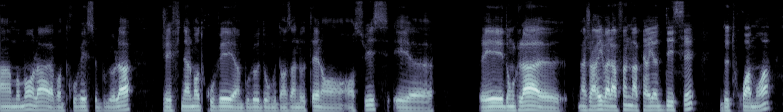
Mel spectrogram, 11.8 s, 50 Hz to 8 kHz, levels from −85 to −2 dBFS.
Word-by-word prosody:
un 100 0 -1
moment, 100 +5 -1
là, 110 0 +2
avant 90 0 -3
de - - -13
trouver 100 +1 -4
ce 100 -1 -13
boulot 95 0 -7
là. 110 +3 +5 0.4
J'ai 95 -1 -2
finalement 100 +2 -2
trouvé 100 0 +1
un 90 -1 -1
boulot 90 +1 -3
donc 90 -1 -6
dans 90 +1 -5
un 90 0 -3
hôtel 95 +2 -2
en 85 - -3
en 85 0 -6
Suisse 120 +7 -6
et 90 -1 -2
heu 80 -1 -2 0.7
et 100 +2 +6
donc 100 +1 -1
là, 110 -1 +8
heu, 90 -3 -2 0.2
ben 105 -1 -4
j'arrive 110 +2 +3
à 105 - +6
la 100 - +5
fin 100 +5 -4
de 115 - -1
ma 105 -2 +1
période 105 0 -1
d'essai 125 +7 -3 0.4
de 95 - -3
3 95 +2 0
mois 100 - -1
100 Hz, 200 wpm, -23 LUFS, 90-105 Hz, 0.7 s, là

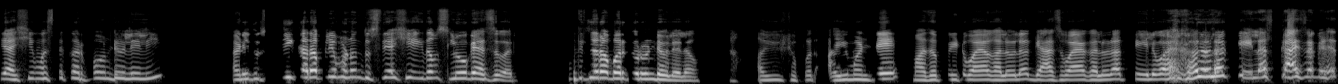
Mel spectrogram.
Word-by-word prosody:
ती 260 - -1
अशी 235 +4 -1
मस्त 270 +2 -7
करपवून 280 0 -5
ठेवलेली 270 +3 -3 0.7
आणि 230 +2 0
दुसरी 255 +7 -5
करपली 330 +2 +5
म्हणून 330 -1 -3
दुसरी 295 +2 -5
अशी 315 0 -3
एकदम 295 +1 -1
स्लो 275 +2 +1
गॅसवर 220 -9 +1 0.6
मग 250 - -6
तिचं 305 +2 +1
रबर 275 -1 +5
करून 255 -1 +2
ठेवलेलं. 185 -6 +1 0.6
आई 200 +1 -6
शपथ, 205 +2 -11 0.2
आई 200 +3 -1
म्हणते, 230 +4 +3 0.2
"माझं 205 0 -1
पीठ 220 -1 -6
वाया 215 0 +2
घालवलं, 215 +3 -1
गॅस 205 -1 -1
वाया 215 0 +1
घालवला, 215 +3 -1
तेल 235 -1 -2
वाया 240 +2 +2
घालवलं, 355 +7 +5
केलंस 320 -1 -1
काय 325 +1 +6
सगळ्याच." 325 -2 -4
255 Hz, 160 wpm, -21 LUFS, 215-295 Hz, 0.7 s, काय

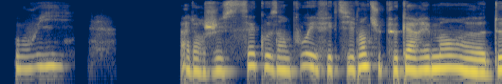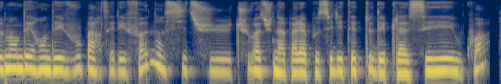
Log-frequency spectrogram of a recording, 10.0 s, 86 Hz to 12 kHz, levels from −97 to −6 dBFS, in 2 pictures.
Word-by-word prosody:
Oui. 245 +3 -6 1.1
Alors 195 -3 -4
je 185 +2 0
sais 195 +7 -5
qu'aux 235 -4 -5
impôts, 200 +5 -5
effectivement, 215 0 -1
tu 250 -3 -7
peux 200 0 -2
carrément, 215 +1 +3
heu, 180 -2 +3
demander 220 +1 +4
rendez-vous 200 0 +2
par 205 -3 -1
téléphone 195 - -3
si 195 +1 -6
tu 185 -1 -5
tu 210 - -7
vois, 195 -1 +2
tu 190 +1 -2
n'as 180 - +3
pas 180 0 0
la 180 - +5
possibilité 185 +3 -1
de 190 - -18
te 210 - -2
déplacer 175 +2 +2
ou 185 - -1
quoi. 220 +7 -5
200 Hz, 175 wpm, -25 LUFS, 190-220 Hz, 1.1 s, la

